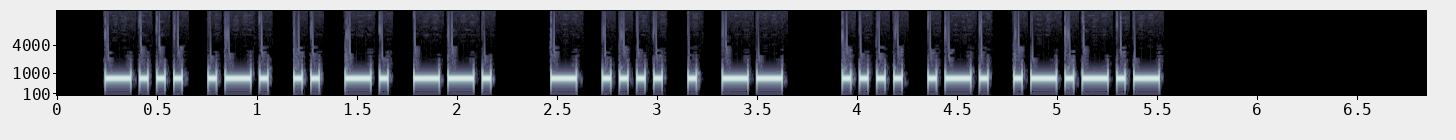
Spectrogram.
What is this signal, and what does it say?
Morse code, heard as a keyed tone, about 28 wpm, 700 Hz. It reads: BRING THEM HR.
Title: Sentences from Top 500 Words and Abbreviations 28wpm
